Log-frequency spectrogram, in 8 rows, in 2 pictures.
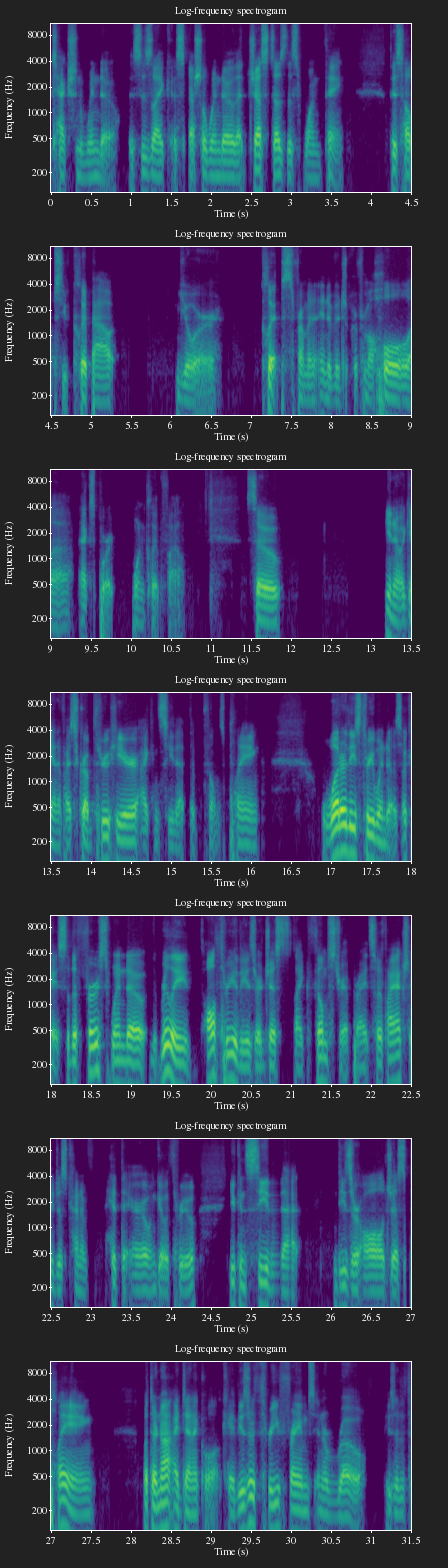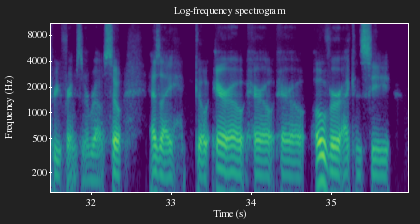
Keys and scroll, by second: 22.5 Right, 28.0 Left, 32.2 Right.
